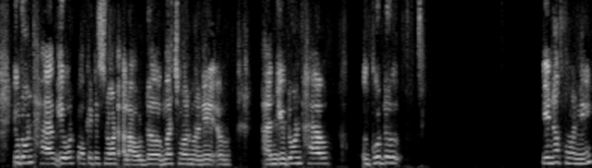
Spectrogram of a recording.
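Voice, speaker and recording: A woman's high-pitched voice has a dry, close sound with no echo. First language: Hindi. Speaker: makeup artist. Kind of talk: tutorial. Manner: halting.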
